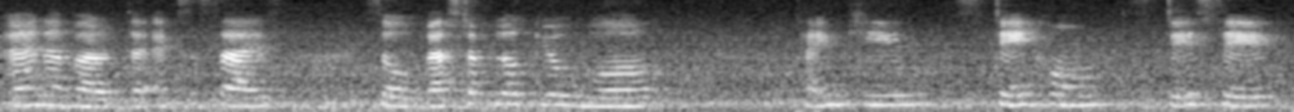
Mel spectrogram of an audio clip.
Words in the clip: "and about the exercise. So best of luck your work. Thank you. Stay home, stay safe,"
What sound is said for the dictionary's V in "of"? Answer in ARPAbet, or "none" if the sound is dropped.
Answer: P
